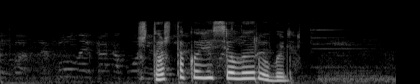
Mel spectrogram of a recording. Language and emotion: Russian, positive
